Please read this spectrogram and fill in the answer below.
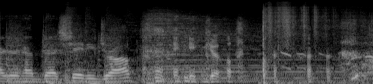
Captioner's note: laughs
